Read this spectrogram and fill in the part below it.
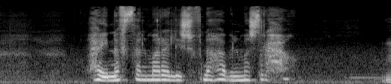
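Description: A woman speaks tensely close by.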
